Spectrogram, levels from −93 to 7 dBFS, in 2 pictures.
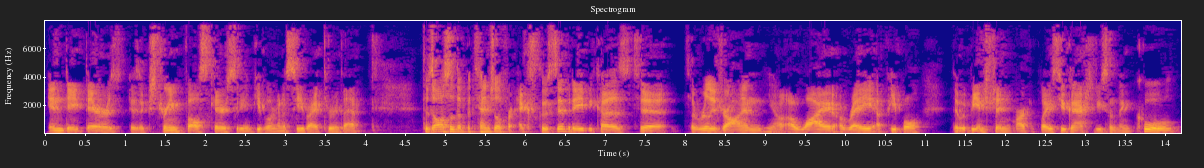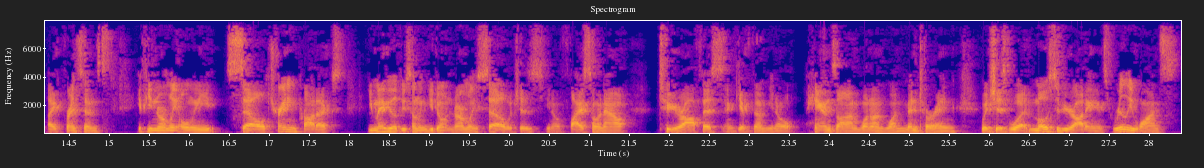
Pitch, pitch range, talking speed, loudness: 100 Hz, 95-110 Hz, 210 wpm, -15 LUFS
